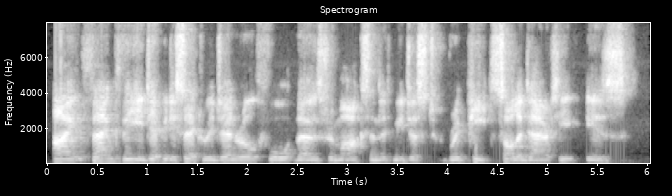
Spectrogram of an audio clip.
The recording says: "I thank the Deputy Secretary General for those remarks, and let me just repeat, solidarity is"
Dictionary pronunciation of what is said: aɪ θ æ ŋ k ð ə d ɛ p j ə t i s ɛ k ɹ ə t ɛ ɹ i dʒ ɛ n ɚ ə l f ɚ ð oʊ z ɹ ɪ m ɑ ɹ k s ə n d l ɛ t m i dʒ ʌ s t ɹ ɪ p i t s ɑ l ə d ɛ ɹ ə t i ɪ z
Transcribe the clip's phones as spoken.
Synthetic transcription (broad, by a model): aɪ θ æ ŋ k ð ə d ɛ p j ə t i s ɛ k ɹ ə t ɛ ɹ i dʒ ɛ n ɚ ə l f ɚ ð oʊ z ɹ ɪ m ɑ ɹ k s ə n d l ɛ t m i dʒ ʌ s t ɹ ɪ p i t s ɑ l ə d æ ɹ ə t i ɪ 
